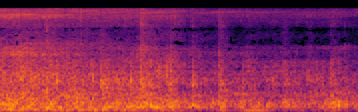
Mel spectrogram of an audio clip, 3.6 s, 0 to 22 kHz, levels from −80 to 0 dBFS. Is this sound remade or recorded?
recorded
